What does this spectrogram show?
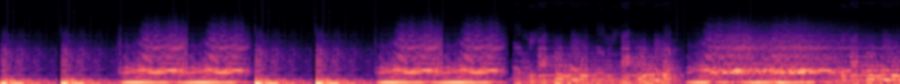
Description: sine wave

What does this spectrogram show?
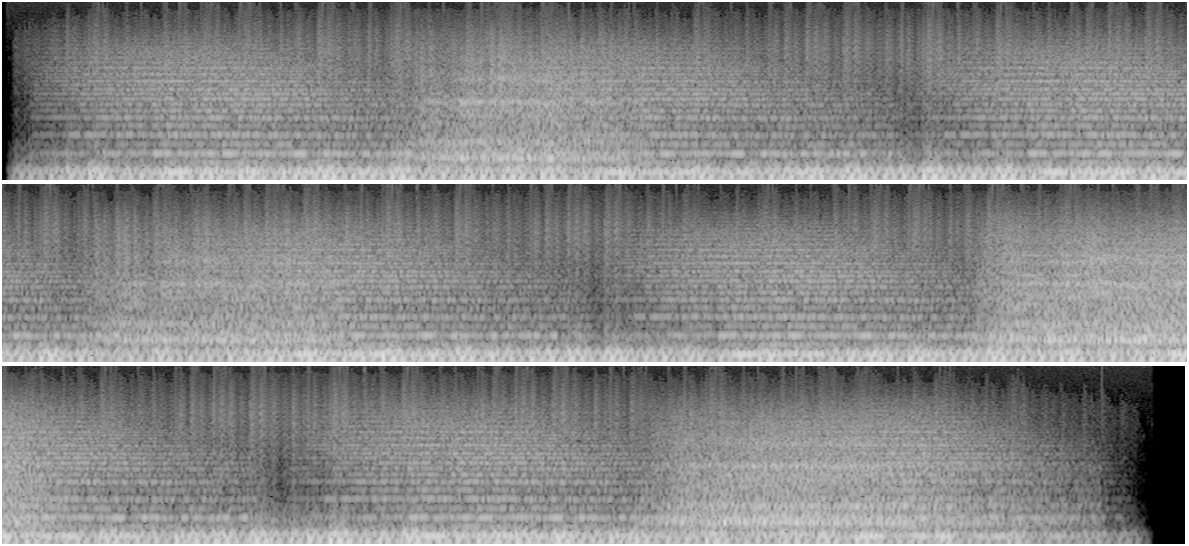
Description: Sinwave

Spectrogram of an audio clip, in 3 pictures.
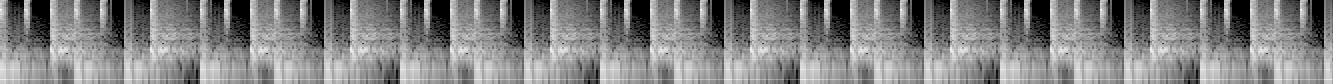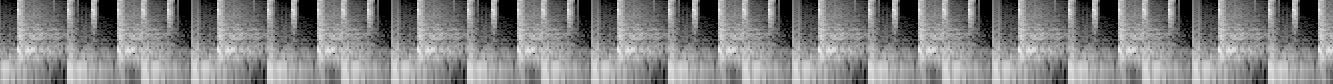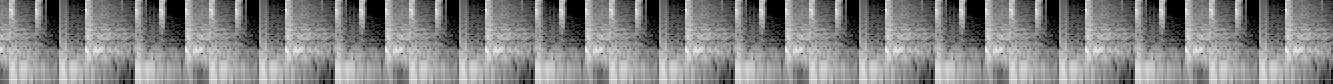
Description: sine wave beat

